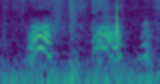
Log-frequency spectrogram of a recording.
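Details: Newborn Jindo puppy, two days old, one of nine cared for by mother Sarang; two short arched yelps, each rising then dropping, followed by a fainter third squeak.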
